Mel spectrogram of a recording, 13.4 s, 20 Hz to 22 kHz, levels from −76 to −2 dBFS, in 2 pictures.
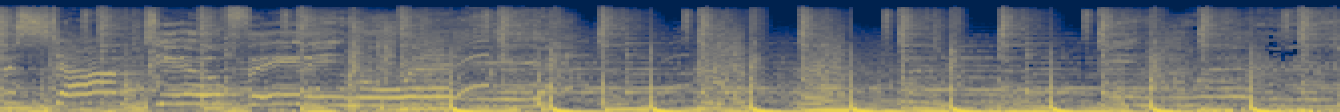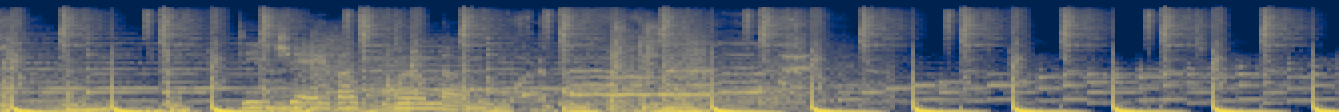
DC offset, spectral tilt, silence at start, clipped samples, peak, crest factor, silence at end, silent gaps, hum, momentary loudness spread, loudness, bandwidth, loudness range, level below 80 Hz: under 0.1%; -5 dB/octave; 0 s; under 0.1%; -2 dBFS; 10 dB; 0 s; none; none; 4 LU; -14 LUFS; 17 kHz; 2 LU; -16 dBFS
